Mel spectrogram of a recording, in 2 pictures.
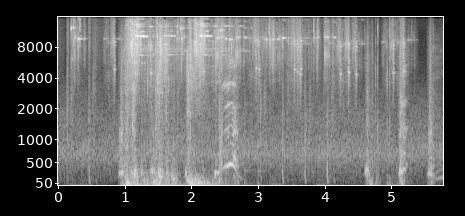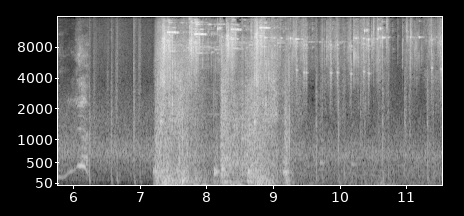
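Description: Plastic bricks clatter and scatter as objects are smashed apart.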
